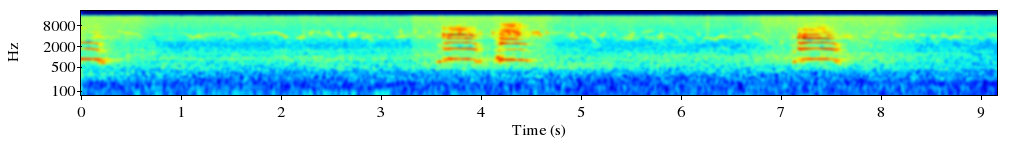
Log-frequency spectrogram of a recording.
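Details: Visiting common cranes on wet meadows at Gallows Bridge Farm, Buckinghamshire, UK, in May 2018, phone-scoped; two bouts of loud bugling, rippling calls, a close pair of notes then another burst, over constant high chatter of small birds.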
